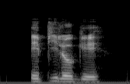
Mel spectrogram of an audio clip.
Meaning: 1. to criticize (someone or something) minutely and, often, pettily; to nitpick 2. to make long comments, often superfluous, sometimes malevolent; to blather on
- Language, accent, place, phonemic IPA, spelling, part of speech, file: French, France, Lyon, /e.pi.lɔ.ɡe/, épiloguer, verb, LL-Q150 (fra)-épiloguer.wav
